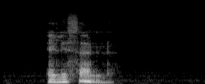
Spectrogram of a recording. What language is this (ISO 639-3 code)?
fra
